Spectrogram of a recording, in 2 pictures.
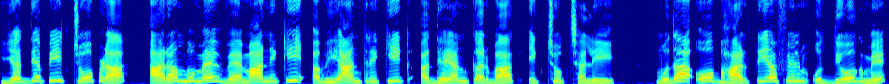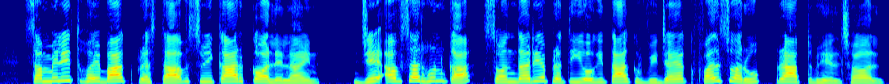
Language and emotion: Maithili, neutral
